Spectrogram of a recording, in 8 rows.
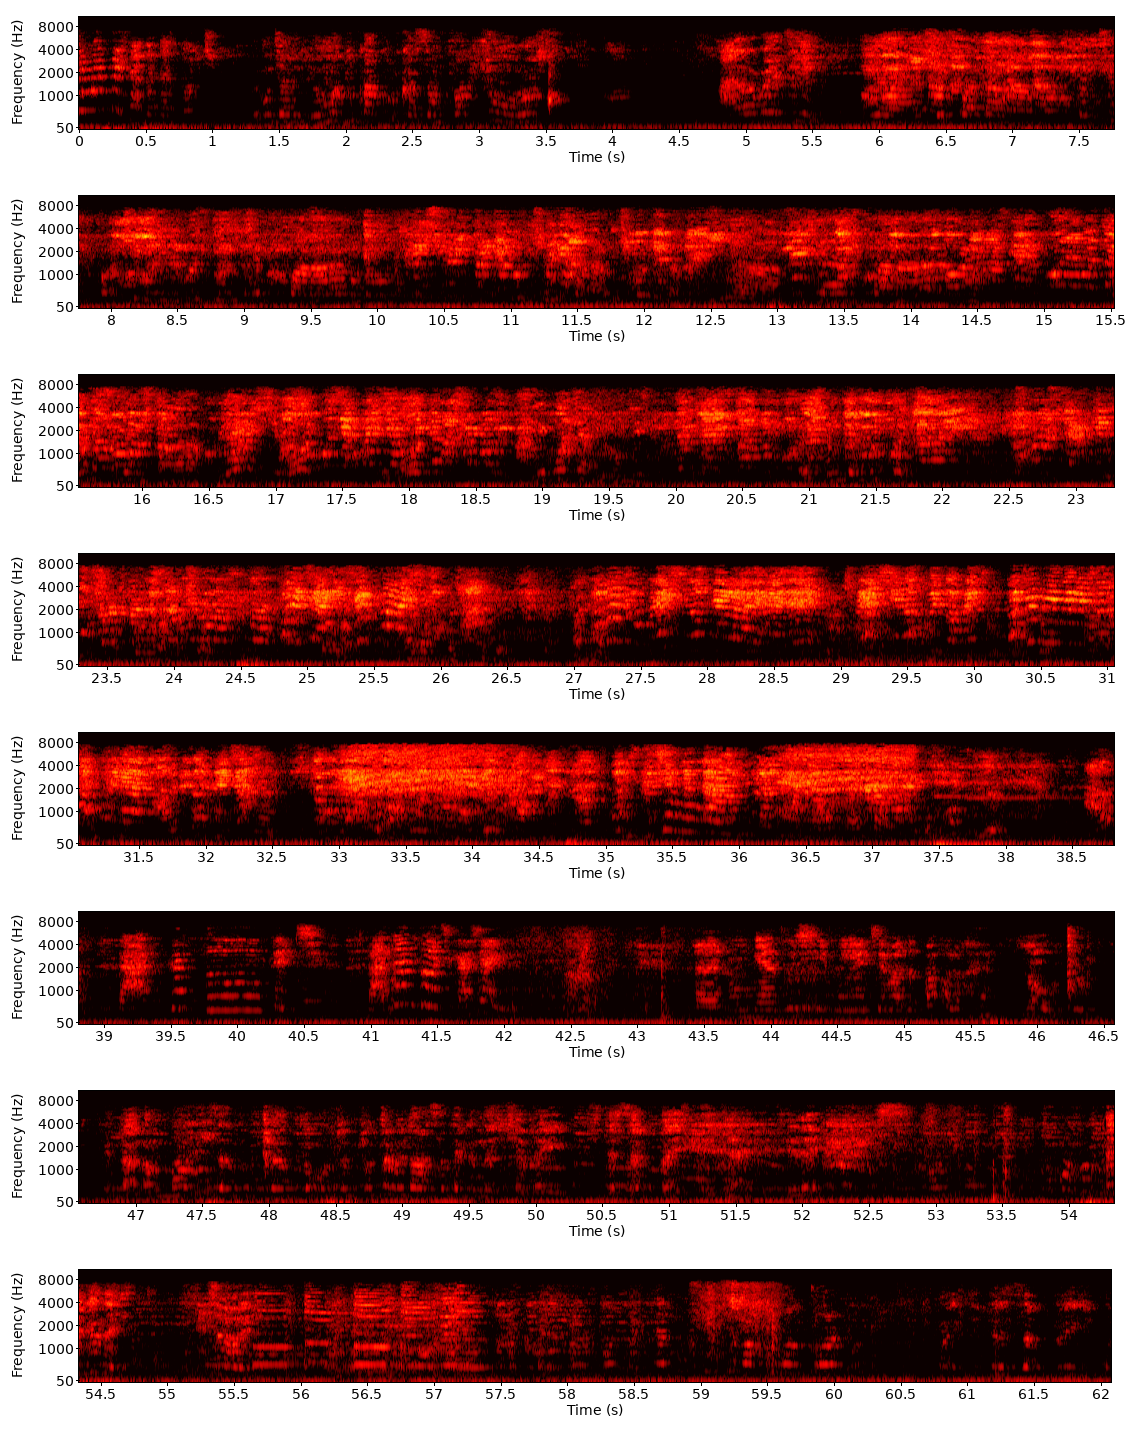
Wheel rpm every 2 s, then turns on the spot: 0, 0, 0, 0, 0, 0, 0, 0, 0, 0, 0, 0, 0, 0, 0, 0, 0, 0, 0, 0, 0, 0, 0, 0, 0, 0, 0, 0, 0, 0, 0.
none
